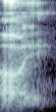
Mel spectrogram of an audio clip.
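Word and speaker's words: eye: อยู่ อยู่ ติด กัน แต่ ว่า อ่าน ว่า I ถูก ม ซึ่ง ก็ แปล ว่า ตา นั่น เอง ตา หรือ ดวง ตา ของ เรา เนี่ย อวัยวะ เนี่ย คำ นี้ อ่าน ว่า I ไม่ ใช่ E ไม่ ใช่ a ไม่ เหมือน กับ ที่ ผ่าน มา เลย เพราะ ฉะนั้น เวลา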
